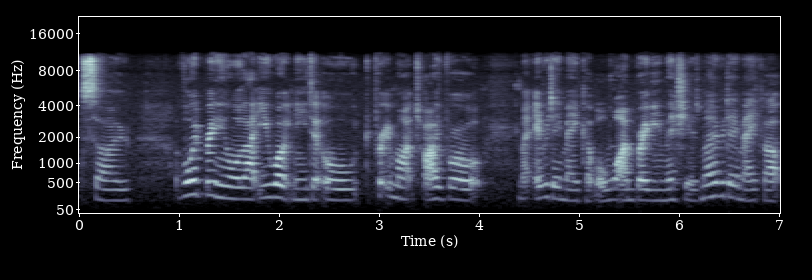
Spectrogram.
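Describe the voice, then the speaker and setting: A woman's medium-pitched voice in an Essex accent, very fast and fairly even in intonation. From Essex, UK. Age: young. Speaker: YouTuber, psychology student. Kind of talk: casual talk to camera.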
